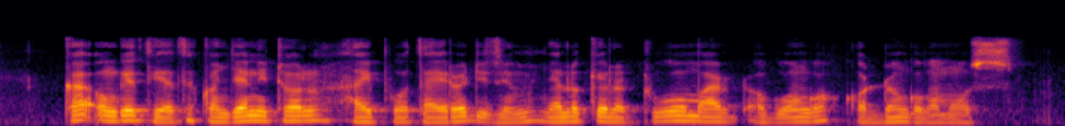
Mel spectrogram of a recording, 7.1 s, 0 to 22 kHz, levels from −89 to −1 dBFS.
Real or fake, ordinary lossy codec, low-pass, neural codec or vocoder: fake; none; 7.2 kHz; codec, 16 kHz, 6 kbps, DAC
